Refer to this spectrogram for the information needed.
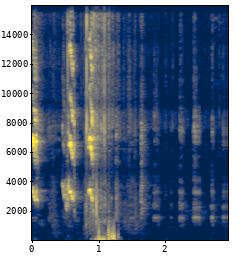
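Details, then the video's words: Budgerigar chirps: a few sharp high notes, then a loud low flutter or thump, followed by a string of soft, evenly spaced little ticks and chirps. "Beautiful Budgies Chirping Sounds | Budgies Parrots Chirping Sound"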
